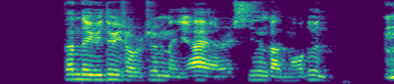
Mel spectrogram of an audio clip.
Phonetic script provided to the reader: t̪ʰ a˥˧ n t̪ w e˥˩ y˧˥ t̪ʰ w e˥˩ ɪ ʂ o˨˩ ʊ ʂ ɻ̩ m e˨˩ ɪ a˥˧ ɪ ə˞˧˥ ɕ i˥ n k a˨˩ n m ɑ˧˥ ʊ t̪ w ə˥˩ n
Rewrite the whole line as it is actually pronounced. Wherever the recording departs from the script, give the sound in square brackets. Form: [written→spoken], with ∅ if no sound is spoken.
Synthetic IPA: [t̪ʰ→t̪] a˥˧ n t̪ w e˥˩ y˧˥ [t̪ʰ→t̪] w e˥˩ ɪ ʂ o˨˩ ʊ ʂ ɻ̩ m e˨˩ ɪ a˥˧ ɪ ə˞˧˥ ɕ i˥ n k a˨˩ n m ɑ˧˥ ʊ t̪ w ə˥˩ n

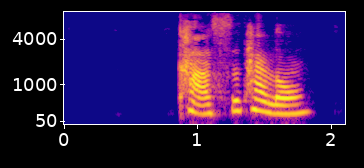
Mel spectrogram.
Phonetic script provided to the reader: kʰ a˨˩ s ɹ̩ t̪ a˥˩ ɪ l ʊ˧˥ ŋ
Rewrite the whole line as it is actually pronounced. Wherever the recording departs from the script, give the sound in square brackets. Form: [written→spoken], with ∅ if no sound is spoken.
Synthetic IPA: kʰ a˨˩ s ɹ̩ [t̪→t̪ʰ] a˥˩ ɪ l ʊ˧˥ ŋ

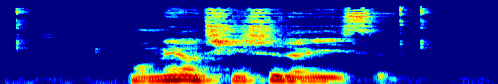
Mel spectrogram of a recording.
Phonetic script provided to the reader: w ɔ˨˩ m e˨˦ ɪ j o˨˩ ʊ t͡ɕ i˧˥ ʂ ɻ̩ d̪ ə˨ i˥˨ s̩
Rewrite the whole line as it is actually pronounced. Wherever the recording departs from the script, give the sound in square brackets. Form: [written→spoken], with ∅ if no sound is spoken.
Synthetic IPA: w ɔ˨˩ m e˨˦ ɪ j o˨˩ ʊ [t͡ɕ→t͡ɕʰ] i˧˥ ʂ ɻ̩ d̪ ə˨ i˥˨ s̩

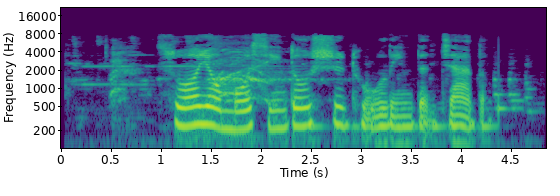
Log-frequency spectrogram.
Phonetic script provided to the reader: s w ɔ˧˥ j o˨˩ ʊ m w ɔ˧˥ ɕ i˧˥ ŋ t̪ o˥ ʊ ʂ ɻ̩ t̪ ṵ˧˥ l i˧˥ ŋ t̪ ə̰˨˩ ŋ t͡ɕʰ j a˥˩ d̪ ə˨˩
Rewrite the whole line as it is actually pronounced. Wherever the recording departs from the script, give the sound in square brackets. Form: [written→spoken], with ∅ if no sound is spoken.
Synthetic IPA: s w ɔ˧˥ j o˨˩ ʊ m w ɔ˧˥ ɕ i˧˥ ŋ t̪ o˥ ʊ ʂ ɻ̩ [t̪→t̪ʰ] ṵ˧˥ l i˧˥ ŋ t̪ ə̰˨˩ ŋ [t͡ɕʰ→t͡ɕ] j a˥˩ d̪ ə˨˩

